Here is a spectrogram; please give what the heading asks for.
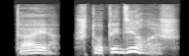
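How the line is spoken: Halting whisper. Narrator (Russian): сбивчиво зашептал он

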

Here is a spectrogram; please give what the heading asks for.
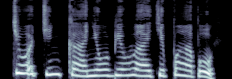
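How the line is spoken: Tearful scream. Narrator (Russian): Со слезами закричала она

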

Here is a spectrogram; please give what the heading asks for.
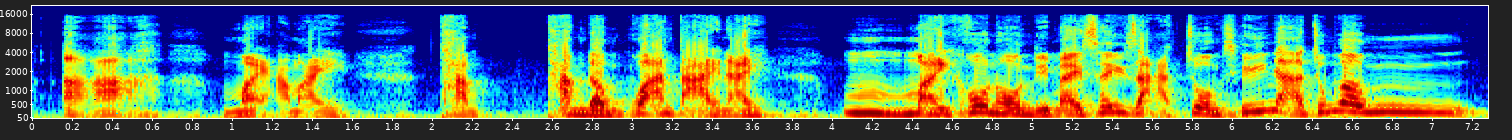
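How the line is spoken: Aggressive hiss. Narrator (Vietnamese): hung hăng rít lên

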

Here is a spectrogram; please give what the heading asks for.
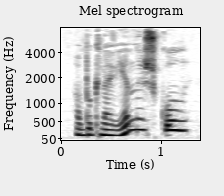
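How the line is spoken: Calm reply. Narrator (Russian): спокойно ответила Аня

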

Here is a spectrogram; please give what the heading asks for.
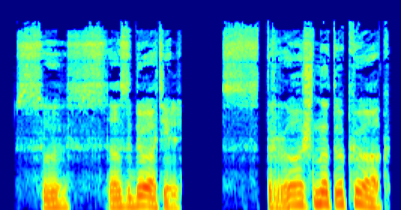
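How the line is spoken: Hoarse, strained. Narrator (Russian): хрипло выдавил из себя Рикар

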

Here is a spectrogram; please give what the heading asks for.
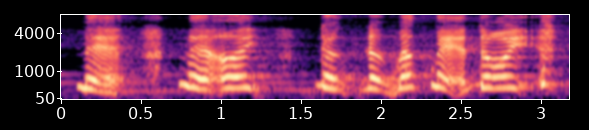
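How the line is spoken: Child's sobbing plea. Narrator (Vietnamese): Nhìn thấy mẹ bị trói, nó òa khóc nức nở van xin

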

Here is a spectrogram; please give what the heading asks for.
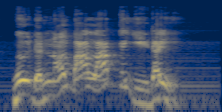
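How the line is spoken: Furious shout. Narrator (Vietnamese): Nghiêm Lăng Dật hết sức giận dữ quát lên

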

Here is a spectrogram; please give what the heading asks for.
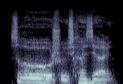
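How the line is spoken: Creaky zombie voice. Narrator (Russian): проскрипел в ответ зомби

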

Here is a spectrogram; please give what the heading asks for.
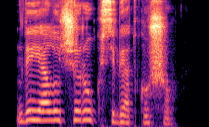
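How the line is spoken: Fearful, through clenched teeth. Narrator (Russian): Процедила я больше от страха, чем от желания его уязвить

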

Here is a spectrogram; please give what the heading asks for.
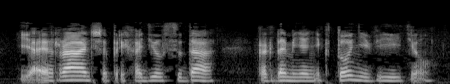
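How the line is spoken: Plain. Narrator (Russian): сказал он

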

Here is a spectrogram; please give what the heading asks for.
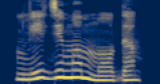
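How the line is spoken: Muttered aloud. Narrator (Russian): пробормотала уже вслух

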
